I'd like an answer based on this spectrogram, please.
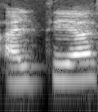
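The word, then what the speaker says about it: Althea: Alors, Altea, c'est le nom latin de guimauve, donc ça s'écrit A-L-T-H-E-A.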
